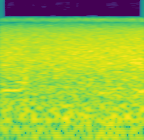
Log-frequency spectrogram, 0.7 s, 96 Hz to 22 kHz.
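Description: Water cascading like a waterfall down the sides of the World Trade Center 9/11 memorial pools in New York, a steady broadband rush with no clear breaks, loud and close throughout.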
